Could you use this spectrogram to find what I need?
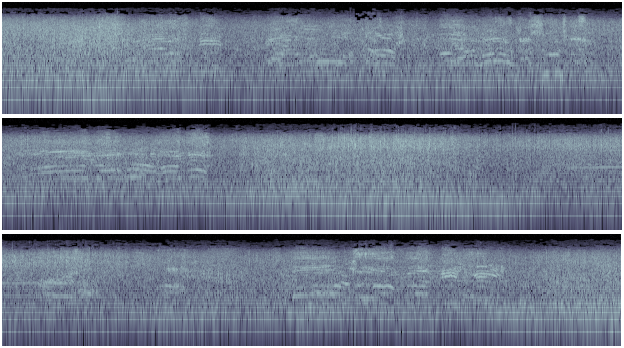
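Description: Men shout in alarm over the storm.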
